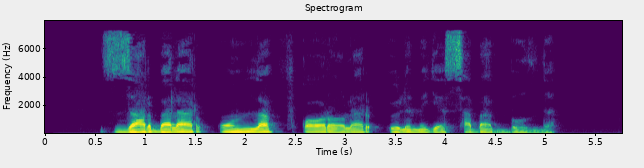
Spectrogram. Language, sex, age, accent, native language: Uzbek, male, 18-24, Farg'ona, Uzbek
